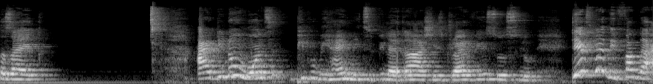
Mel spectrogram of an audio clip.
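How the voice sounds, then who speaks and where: Noticeable background noise and audible room echo surround a woman speaking at a fairly quick pace with a fairly high pitch and lively intonation. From Nigeria. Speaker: vlogger, learner driver. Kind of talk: casual vlog chat. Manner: animated, many fillers.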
